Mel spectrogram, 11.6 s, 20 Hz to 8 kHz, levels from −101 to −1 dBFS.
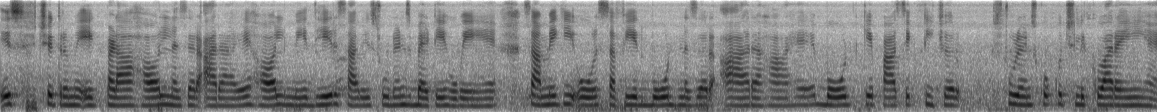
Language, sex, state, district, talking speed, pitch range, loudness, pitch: Hindi, female, Maharashtra, Aurangabad, 190 wpm, 205-220 Hz, -18 LUFS, 215 Hz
